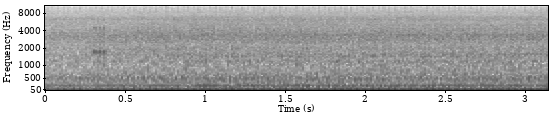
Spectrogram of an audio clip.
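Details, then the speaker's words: Saab 9-5 Copart rebuild, first start after new flex pipe, check valve and valve cover: smooth, even petrol idle with steady low hum, quiet exhaust, no misses, ticks or knocks; runs very smooth. "but uh there you go guys it sounds it sounds absolutely amazing very smooth"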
